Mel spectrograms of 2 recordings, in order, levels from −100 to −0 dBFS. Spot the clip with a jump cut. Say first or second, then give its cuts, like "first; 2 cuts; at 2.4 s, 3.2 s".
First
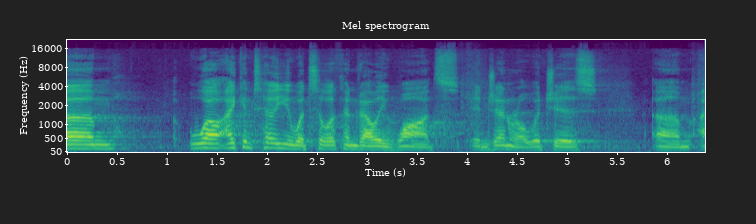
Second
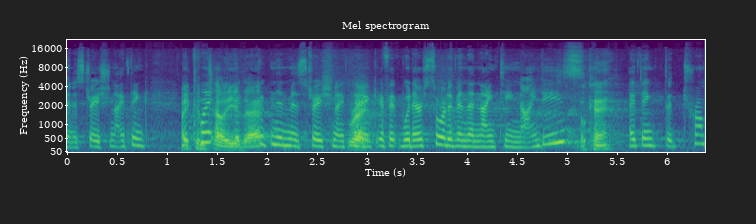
second; 3 cuts; at 1.2 s, 2.0 s, 3.4 s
